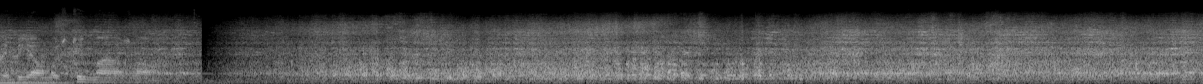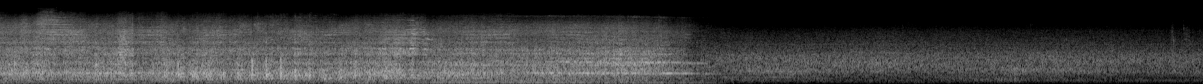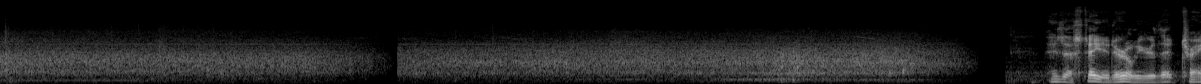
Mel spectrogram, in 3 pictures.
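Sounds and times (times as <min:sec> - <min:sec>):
freight cars rumbling past: 0:00.0 - 0:24.9
wheels clicking over rail joints: 0:03.2 - 0:17.5
thin wheel squeal: 0:16.1 - 0:19.2.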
